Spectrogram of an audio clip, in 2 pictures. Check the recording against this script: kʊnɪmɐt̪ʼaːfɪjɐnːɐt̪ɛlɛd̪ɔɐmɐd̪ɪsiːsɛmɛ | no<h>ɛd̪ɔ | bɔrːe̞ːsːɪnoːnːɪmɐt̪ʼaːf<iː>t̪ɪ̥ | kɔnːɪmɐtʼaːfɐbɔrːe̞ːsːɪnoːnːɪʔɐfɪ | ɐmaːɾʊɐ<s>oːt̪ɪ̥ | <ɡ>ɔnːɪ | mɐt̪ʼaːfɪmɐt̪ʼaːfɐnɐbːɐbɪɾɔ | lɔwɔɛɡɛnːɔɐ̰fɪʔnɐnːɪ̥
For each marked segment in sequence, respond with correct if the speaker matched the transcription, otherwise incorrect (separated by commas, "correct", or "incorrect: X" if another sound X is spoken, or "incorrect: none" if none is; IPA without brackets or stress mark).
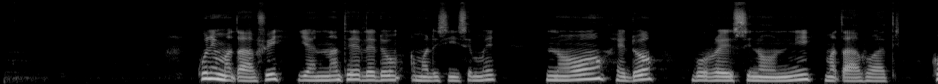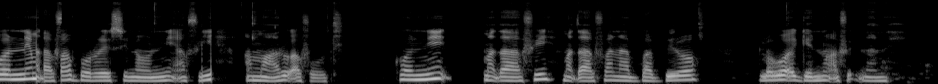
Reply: correct, incorrect: aː, incorrect: f, incorrect: k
